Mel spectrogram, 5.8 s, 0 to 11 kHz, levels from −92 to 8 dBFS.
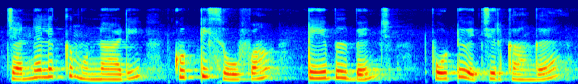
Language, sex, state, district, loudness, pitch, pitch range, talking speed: Tamil, female, Tamil Nadu, Nilgiris, -16 LUFS, 240 Hz, 210-295 Hz, 85 wpm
